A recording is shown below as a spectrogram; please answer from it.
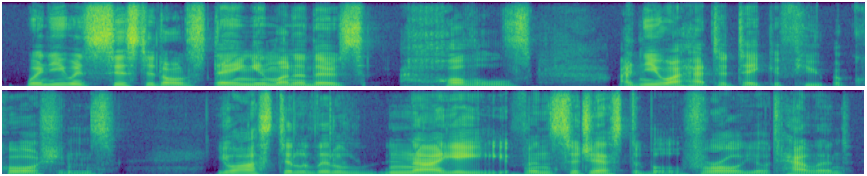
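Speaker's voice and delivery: cold, imperious and dismissive; mother cutting short the pleasantries; stern mother. Acted. Mother explaining spying.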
